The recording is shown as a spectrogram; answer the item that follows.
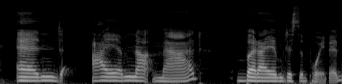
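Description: A woman with an American accent speaks in an animated tone at a fairly low pitch. The recording is very clean, with a silent background. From Florida, US South (Ocala). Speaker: podcast co-host. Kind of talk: casual chat.

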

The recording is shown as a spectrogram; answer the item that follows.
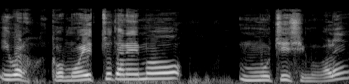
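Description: A man talks at a very slow pace, his intonation lively. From Córdoba, Andalusia, Spain. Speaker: podcaster. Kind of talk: casual monologue.

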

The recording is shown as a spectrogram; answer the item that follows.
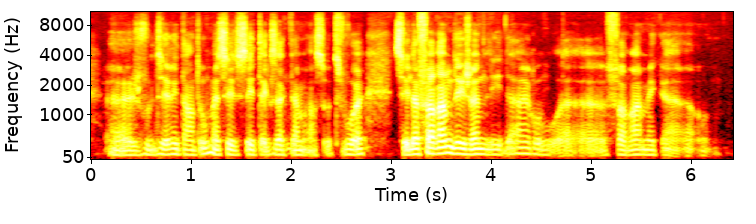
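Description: Vocal fry runs through this man's speech, delivered with a Quebec accent at a moderate pace and with ordinary pitch variation. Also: medium pitch for a man. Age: 50s. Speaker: geographer, academic. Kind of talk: casual interview chat.

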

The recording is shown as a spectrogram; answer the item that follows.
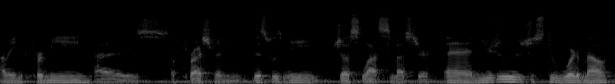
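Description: Heard with audible room echo, a man with an American accent speaks in a very deep, low, dark and mellow voice with ordinary pitch variation. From Florida, Miami. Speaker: college student. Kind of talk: casual interview.

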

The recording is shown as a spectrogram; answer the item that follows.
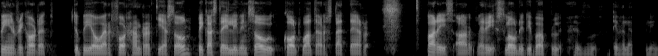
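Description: The dry, close recording has no echo and captures a man with a fairly low pitch and a non-native accent talking at a moderate pace. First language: not English. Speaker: podcast host. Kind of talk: casual monologue. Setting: home recording with background noise. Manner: halting; frequent sighs and fillers.

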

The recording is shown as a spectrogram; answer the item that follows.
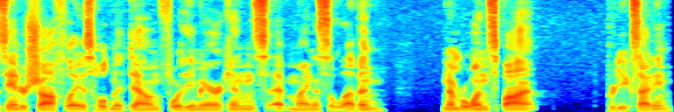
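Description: The speaker moves at a fairly quick pace with ordinary pitch variation. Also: man, very deep, low pitch for a man, dry, close sound with no echo, very clean recording, silent background. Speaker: podcast co-host. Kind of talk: casual chat. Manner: fast.

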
